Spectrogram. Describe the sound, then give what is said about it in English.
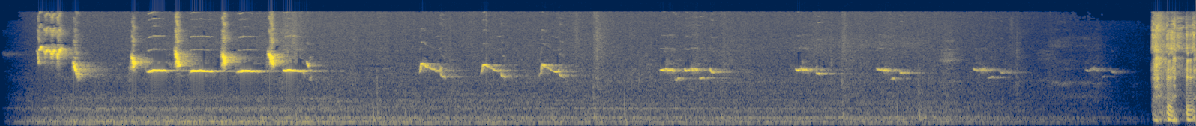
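Repeated high chirps from birds up inside a house chimney, heard from inside the house in a phone video: clustered in quick bursts then spaced calls fading over time, with a hollow, echoing quality and a low rumbling hum underneath; a sharp noise burst at the end. “Doesn't it sound like birds are in the house? Because they are. They're up in the chimney, and it echoes in the house.”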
